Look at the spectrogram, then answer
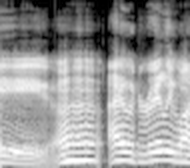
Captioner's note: laughs uncomfortably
